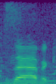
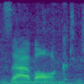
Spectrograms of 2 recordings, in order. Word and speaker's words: Zavok: to attack zav here I'm calling him by his other pronunciation I hate zavok in this game he Sonic says it differently depending on the game like zic and Sonic Lost World Sav zavok here in forces I don't know why they changed the pronunciation that's just kind of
